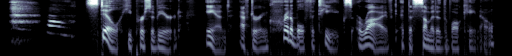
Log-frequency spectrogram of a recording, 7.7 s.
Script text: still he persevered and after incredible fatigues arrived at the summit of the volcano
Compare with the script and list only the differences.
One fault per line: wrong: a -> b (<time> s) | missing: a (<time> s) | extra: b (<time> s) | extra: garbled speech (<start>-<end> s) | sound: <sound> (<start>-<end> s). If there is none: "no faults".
sound: laugh (0.2-1.2 s)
